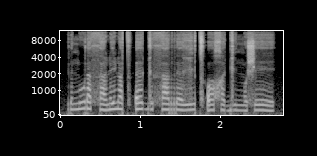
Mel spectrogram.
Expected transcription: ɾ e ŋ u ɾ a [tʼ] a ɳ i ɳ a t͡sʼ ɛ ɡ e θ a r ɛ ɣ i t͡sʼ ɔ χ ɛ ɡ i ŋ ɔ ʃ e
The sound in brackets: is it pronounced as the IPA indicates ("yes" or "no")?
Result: no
